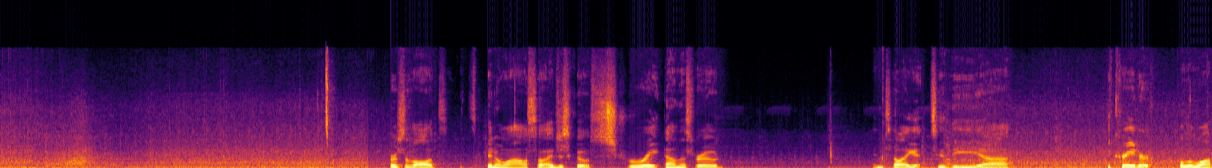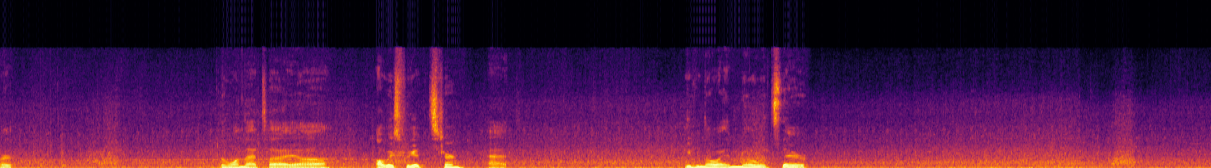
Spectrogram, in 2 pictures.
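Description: A truck engine rumbles steadily as the truck drives slowly.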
